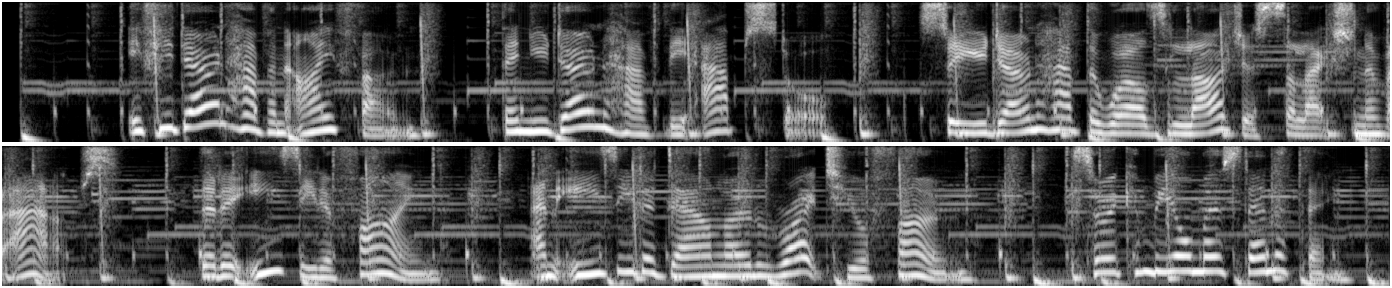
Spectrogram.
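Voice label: Commercial, voice over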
